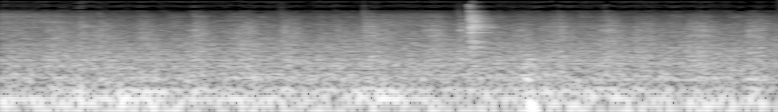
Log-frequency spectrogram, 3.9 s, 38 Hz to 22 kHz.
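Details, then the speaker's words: Old dryer after replacing all 5 drum wheels, running on carpet, not level: steady low rumble of drum turning smoothly, much quieter, no more squealing. "All right, let's fire it up and see what it does. Much quieter. It's not level right now because it's sitting on this carpet, but no more squealing."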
